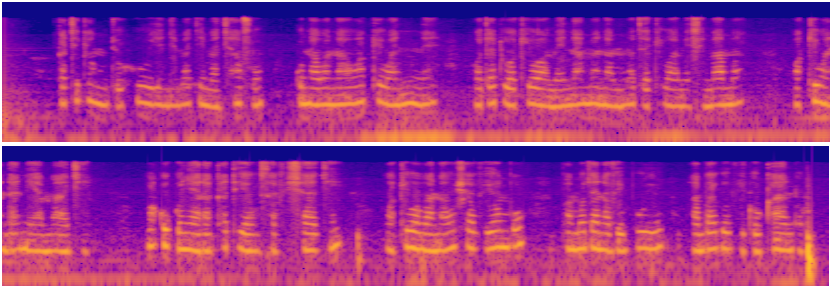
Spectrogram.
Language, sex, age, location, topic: Swahili, female, 25-35, Nairobi, government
